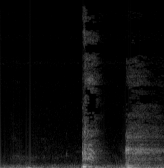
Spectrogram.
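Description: A person's short breathy laugh: two brief exhaled bursts, one about a second in and a softer one just after.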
